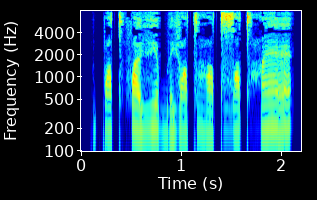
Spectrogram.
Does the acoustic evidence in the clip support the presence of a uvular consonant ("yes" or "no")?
no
